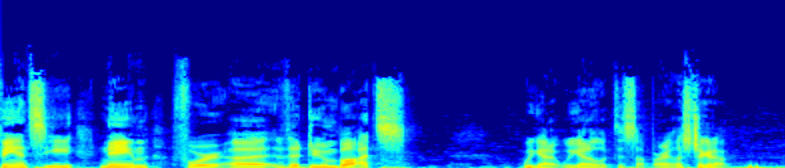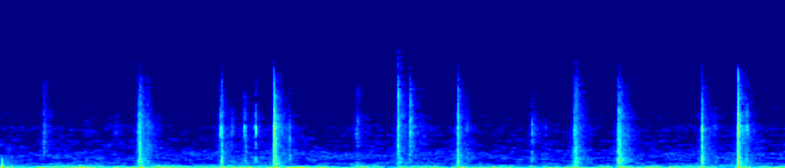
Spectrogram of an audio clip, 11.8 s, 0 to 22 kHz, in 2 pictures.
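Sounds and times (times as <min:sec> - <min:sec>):
speech: 0:00.0 - 0:03.1, 0:03.9 - 0:05.8
low steady rumble: 0:00.0 - 0:11.7
typing on a computer keyboard with the shift key held down: 0:06.9 - 0:11.7.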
